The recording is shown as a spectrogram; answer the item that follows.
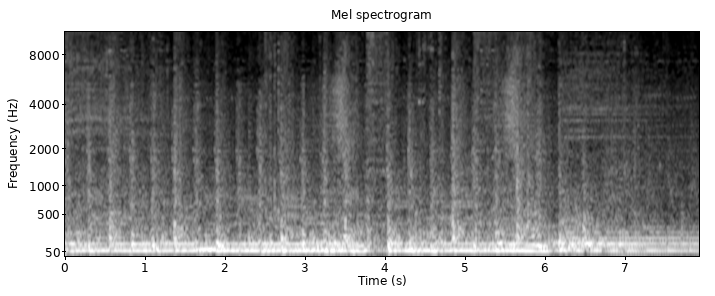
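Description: Mechanical clanks and ratcheting clicks as a weapons and ammunition cabinet is opened, with many rapid metallic hits over a steady low hum, loud and continuous.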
